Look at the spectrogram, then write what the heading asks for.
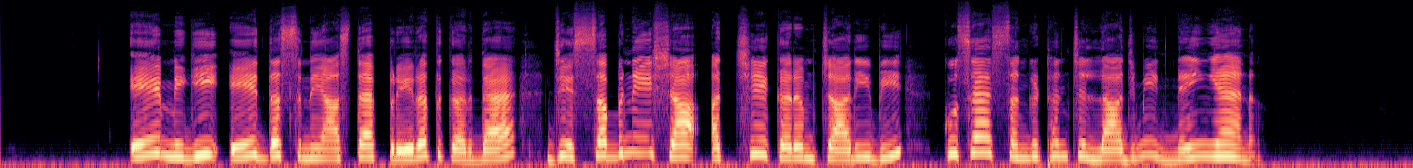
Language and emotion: Dogri, disgusted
